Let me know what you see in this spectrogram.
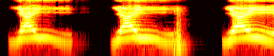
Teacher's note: या बीच के जुबान से अदा होगा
